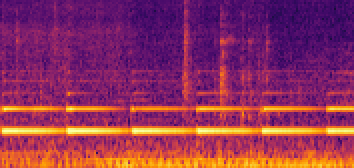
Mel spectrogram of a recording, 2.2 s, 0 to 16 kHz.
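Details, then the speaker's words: Chevy Avalanche running, with no working brakes and no shifter, in Drive creeping downhill: a mid-pitched chime repeats about 2.5 times a second over the engine rumble, warning that the parking brake reads as stuck on. "Drive isn't terrible it's beeping at me about the brake being stuck on sorry sweetie there's nothing I can do about that"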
